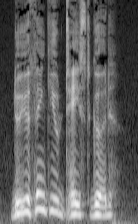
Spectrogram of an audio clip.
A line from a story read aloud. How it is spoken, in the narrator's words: growled the gray dragon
